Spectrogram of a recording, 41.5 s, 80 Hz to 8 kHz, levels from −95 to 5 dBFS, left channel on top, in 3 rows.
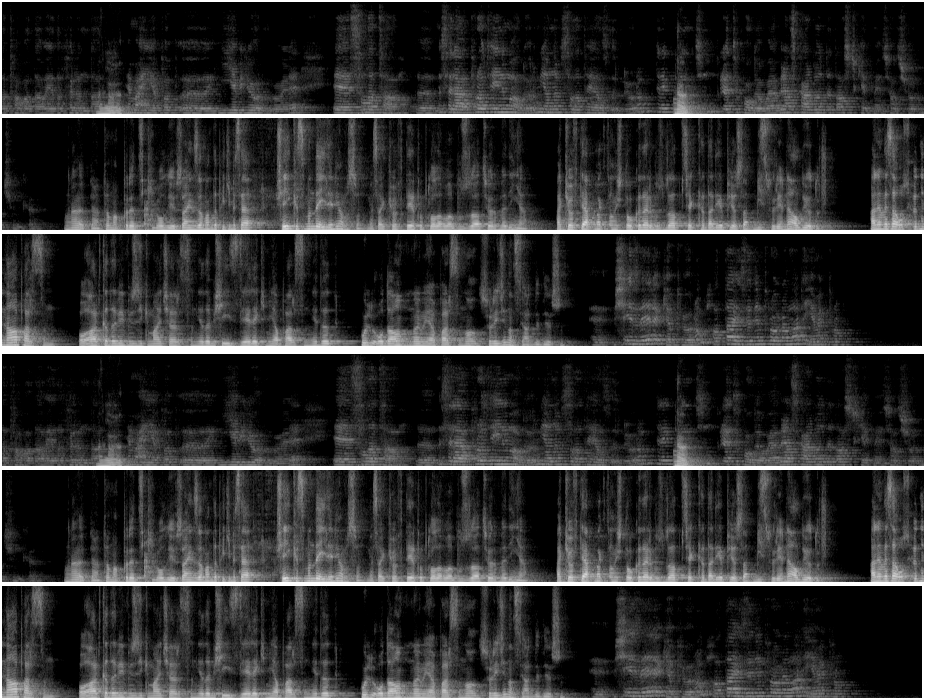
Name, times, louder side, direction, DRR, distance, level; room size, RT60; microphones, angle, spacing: voice 1, 0.0-14.3 22.6-22.9 27.3-27.8 28.1-28.2 36.5-40.2, left 1 dB, 30° left, -3 dB, 4.7 m, -49 dB
voice 2, 1.4-1.8 10.1-10.3 14.8-17.6 18.0-21.7 22.2-26.1 26.9-28.5 28.8-32.6 33.1-36.1, right 1 dB, 5° right, 11 dB, 0.4 m, -25 dB
sound 1, 15.9-16.7 17.0-21.0 21.6-21.7 22.2-23.1, right 1 dB, 40° right, 4.5 m, -46 dB
23.0 x 11.5 x 2.6 m, 0.91 s
head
